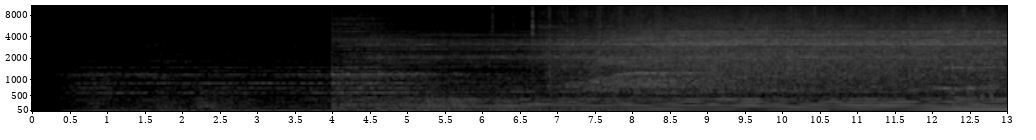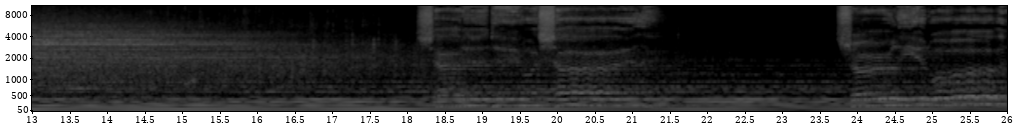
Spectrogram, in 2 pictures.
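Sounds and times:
ambient worship band music: 0.6 - 26.0.

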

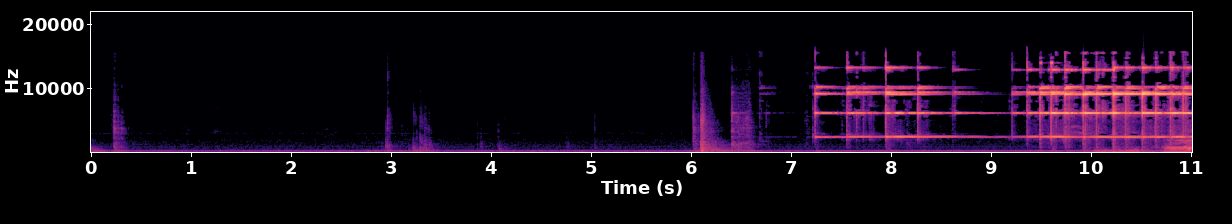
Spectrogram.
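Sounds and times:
hand bell ringing: 7.2 - 11.0.

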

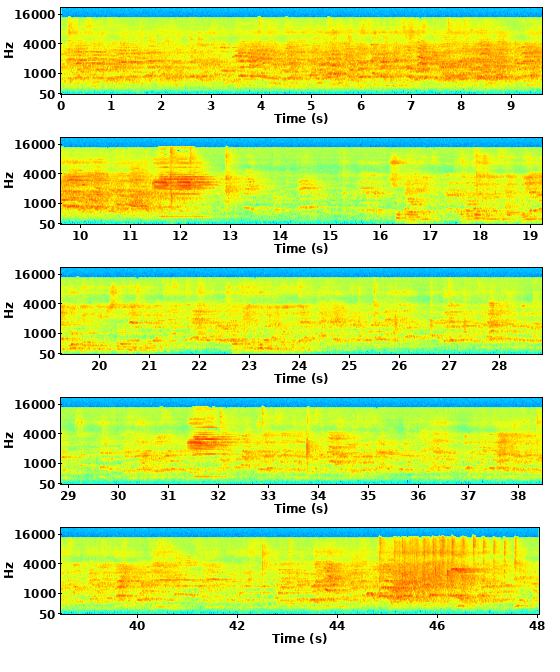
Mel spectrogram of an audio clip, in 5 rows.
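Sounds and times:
people talking in a hall: 0.0 - 48.0.

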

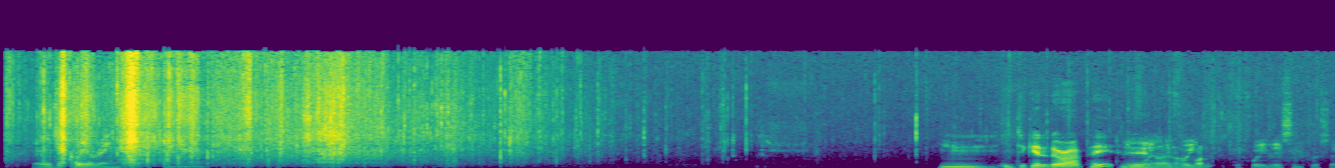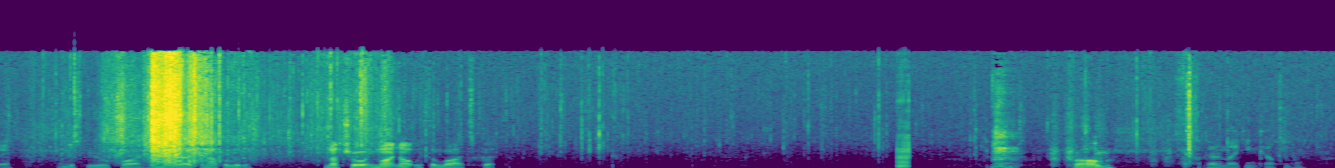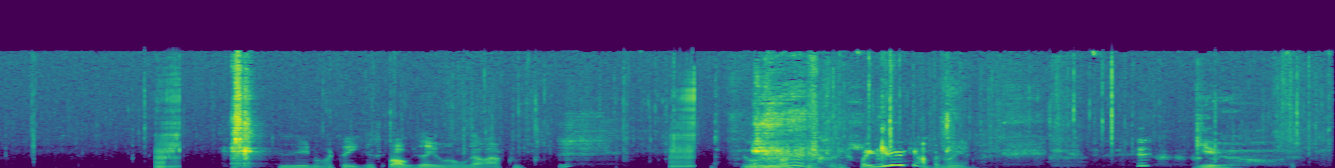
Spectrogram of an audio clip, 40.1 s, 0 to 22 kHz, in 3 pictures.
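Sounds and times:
dry leaves rustling and crunching: 0.1 - 8.2, 11.5 - 13.0, 13.6 - 21.8, 31.2 - 40.0
frog croaking: 22.2 - 22.6, 28.2 - 29.8, 33.4 - 34.0.

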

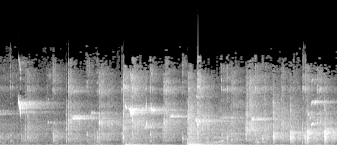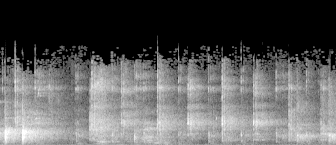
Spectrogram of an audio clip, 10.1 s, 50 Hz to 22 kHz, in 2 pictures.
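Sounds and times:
table tennis ball bouncing: 0.0 - 10.0.

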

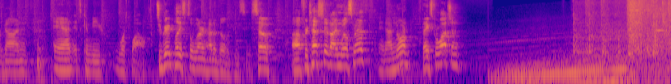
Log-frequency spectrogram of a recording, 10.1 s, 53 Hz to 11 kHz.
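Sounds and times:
rising whine: 7.0 - 9.8
deep rumble: 7.3 - 9.7.

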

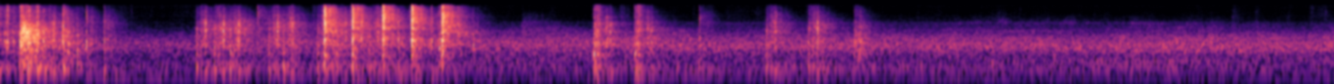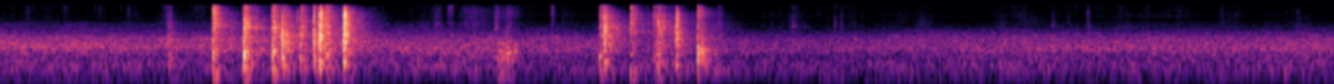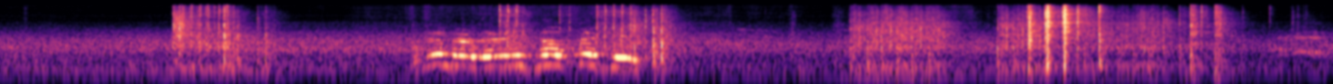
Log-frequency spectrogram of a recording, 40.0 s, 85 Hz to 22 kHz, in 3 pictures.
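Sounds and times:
paintball markers firing: 0.0 - 1.2, 1.9 - 4.8, 15.4 - 17.0, 28.4 - 29.5, 31.6 - 33.5.

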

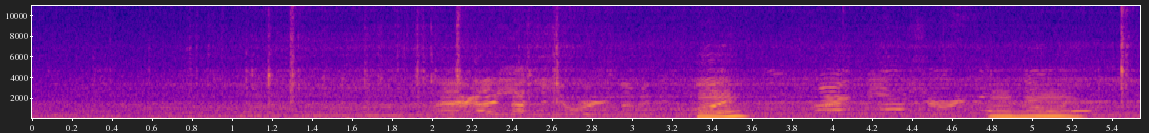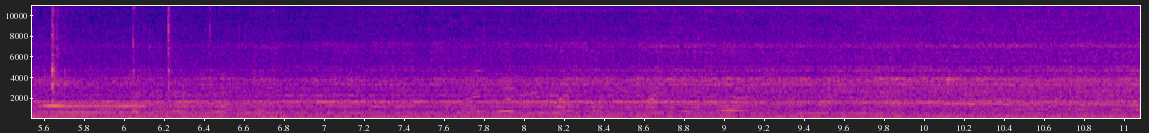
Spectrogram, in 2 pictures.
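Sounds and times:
zip line trolley whirring: 0.0 - 11.0
voices: 1.9 - 9.5.

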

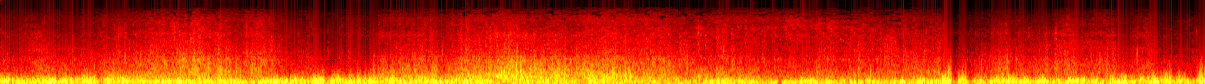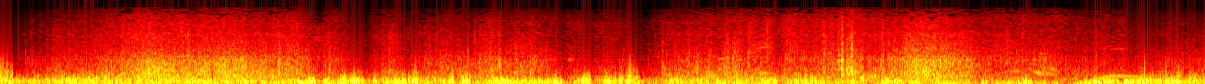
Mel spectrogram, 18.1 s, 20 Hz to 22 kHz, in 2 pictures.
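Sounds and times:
skis running over snow: 0.0 - 18.0
wind buffeting microphone: 0.0 - 18.0.

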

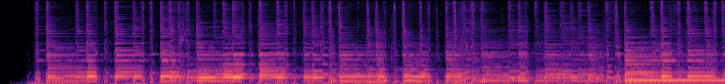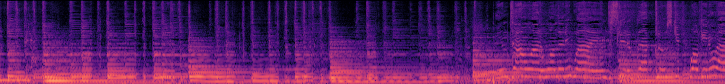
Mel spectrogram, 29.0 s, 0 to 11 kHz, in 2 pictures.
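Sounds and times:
strummed acoustic guitar chords: 0.6 - 29.0.

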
